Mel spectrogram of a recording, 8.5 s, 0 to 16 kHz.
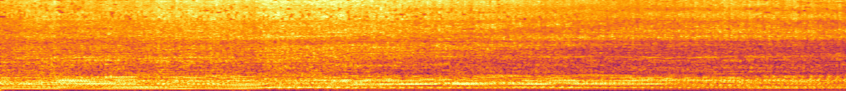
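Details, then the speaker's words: Subaru STI (04/05) with TOMEI exhaust, after new gaskets were fitted to fix a leak: a loud, throaty exhaust swells and falls with the revs, with no ticking or puffing at the joints. Exhaust is sealed, no leak. "Just got to get her off the lift and hear her start. Loud, Well, it's a good loud."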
